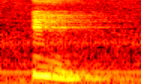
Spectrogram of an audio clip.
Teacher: Самый закрытый гласный переднего ряда. При его произнесении положение губ, словно мы неохотно улыбаемся. Углы рта сильно растянуты, кончик языка упирается в нижние зубы. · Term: Гласный И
